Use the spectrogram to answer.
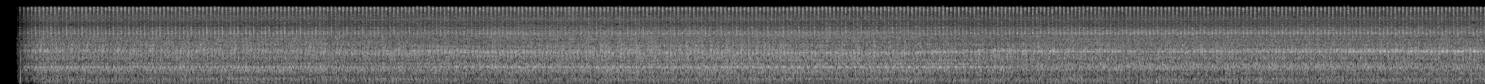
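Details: Engine idling with a fast, uneven ticking chirp about three per second over a steady hiss; a pulley noise, possibly a worn pulley, cause not confirmed.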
